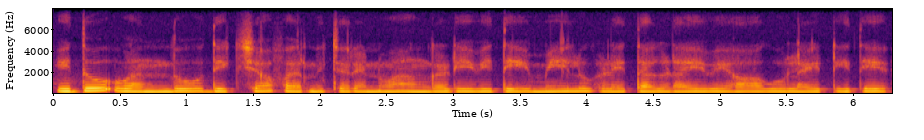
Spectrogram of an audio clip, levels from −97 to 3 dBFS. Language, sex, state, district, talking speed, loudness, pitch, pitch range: Kannada, female, Karnataka, Bidar, 115 wpm, -15 LUFS, 225 Hz, 225-230 Hz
